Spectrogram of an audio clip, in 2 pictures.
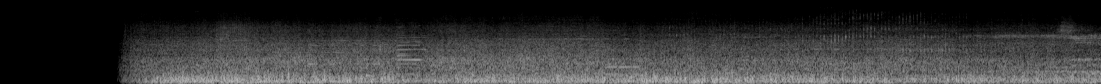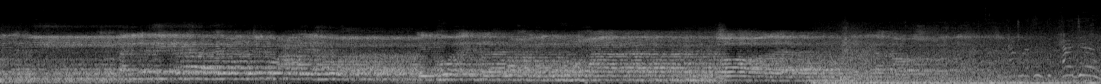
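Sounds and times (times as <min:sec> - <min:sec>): city traffic rumble: 0:01.2 - 0:13.0, 0:14.6 - 0:18.4, 0:19.0 - 0:22.0
wind: 0:01.2 - 0:22.0.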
